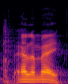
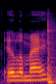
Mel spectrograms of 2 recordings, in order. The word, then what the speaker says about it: Ella Mai: Ella Mai. – Ella May. – Ella May.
